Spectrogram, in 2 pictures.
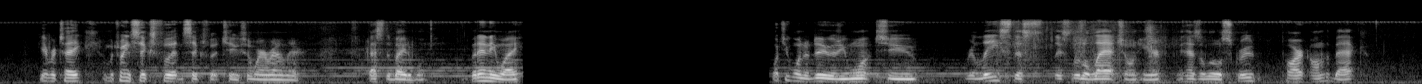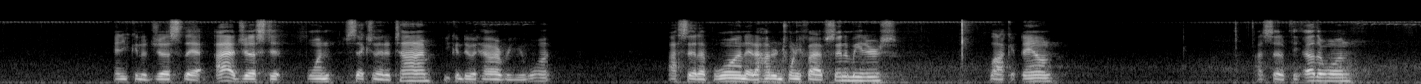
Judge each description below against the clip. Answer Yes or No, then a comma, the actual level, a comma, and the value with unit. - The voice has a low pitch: Yes, low, 130 Hz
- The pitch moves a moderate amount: No, wide, 6.9 semitones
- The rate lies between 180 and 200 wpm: No, average, 165 wpm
